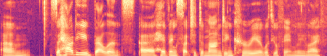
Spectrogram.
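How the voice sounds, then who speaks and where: A woman interviewer putting careful, clearly phrased questions to her guest. Her voice sits low and smooth, with a warm, mellow tone and a touch of fry. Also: fairly even intonation, normal speed. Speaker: interview host.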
